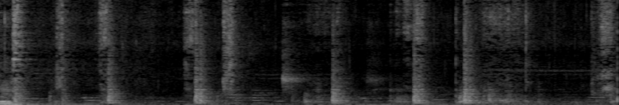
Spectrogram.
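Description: Utensils clink and scrape against a pan while green turmeric chutney with fresh coriander is stirred, irregular close metallic knocks and clatter repeating throughout with no talk.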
